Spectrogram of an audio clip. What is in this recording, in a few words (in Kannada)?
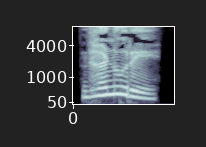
"ದಿನಾರು", Kannada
